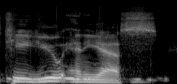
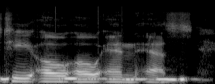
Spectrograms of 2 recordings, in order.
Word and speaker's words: Toons: Sometimes people when you Siri it, because Apple owns Siri, it comes up as TUNES. And it's not. It's TOONS.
